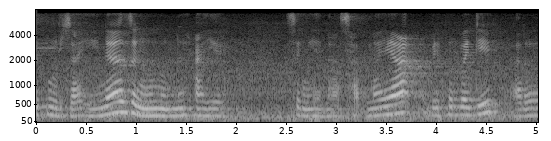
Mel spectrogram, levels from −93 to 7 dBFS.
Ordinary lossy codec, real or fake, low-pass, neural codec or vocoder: none; real; 7.2 kHz; none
